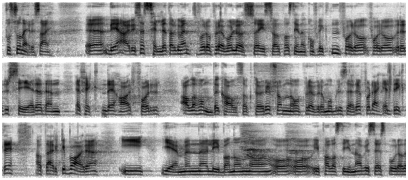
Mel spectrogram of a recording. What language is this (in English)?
Norwegian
